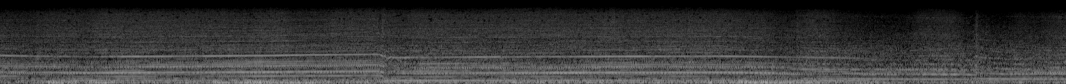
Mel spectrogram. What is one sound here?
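A racing car engine whines at a high, steady pitch, dropping briefly as gears change.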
